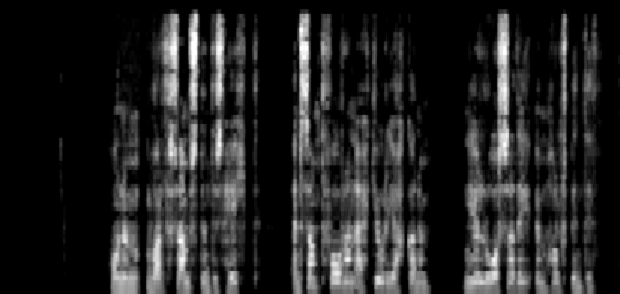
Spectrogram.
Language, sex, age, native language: Icelandic, female, 40-49, Icelandic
